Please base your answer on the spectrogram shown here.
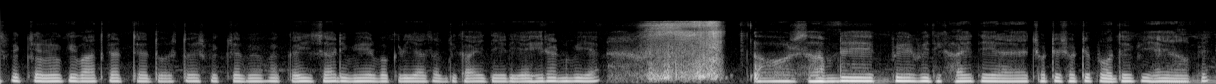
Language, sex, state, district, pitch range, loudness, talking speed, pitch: Hindi, male, Bihar, Sitamarhi, 145-150 Hz, -16 LUFS, 185 wpm, 145 Hz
